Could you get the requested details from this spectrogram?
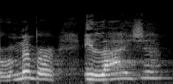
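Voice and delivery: ordinary delivery

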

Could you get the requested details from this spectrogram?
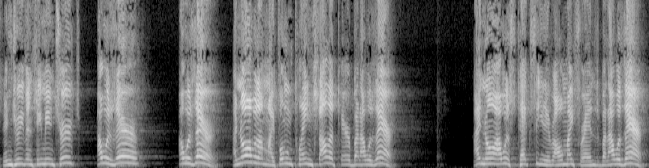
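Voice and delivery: high, loud self-justifying whine; indignant protest. Acted. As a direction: insist defensively, hammed up. Acted churchgoer protesting to God.

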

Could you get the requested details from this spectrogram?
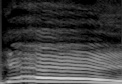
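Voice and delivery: high, drawn-out mock greeting; imagined listener. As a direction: call out as the delighted listener. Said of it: "He's listening too, going".

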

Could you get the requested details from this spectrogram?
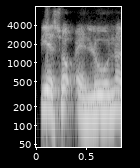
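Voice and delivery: ordinary delivery

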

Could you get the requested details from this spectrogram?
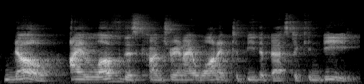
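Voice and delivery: ordinary talk, nothing marked

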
